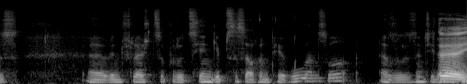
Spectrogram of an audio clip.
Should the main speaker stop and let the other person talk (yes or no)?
yes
